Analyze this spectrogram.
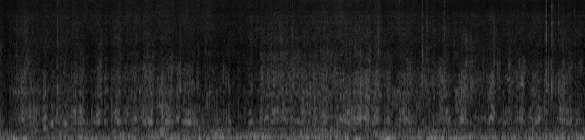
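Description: Skis swish steadily through deep powder snow.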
